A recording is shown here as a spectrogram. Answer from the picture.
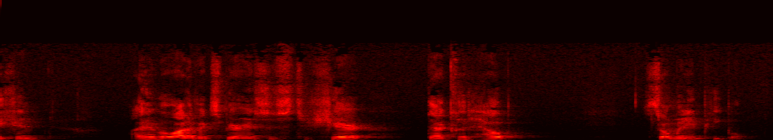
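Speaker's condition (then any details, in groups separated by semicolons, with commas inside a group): Cerebral palsy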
